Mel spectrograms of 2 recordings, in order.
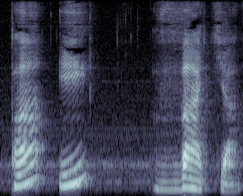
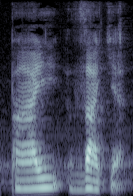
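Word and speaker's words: παϊδάκια: However, in this word, which is identical to that, because of those two dots, you will not pronounce this combination as e, but as I.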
